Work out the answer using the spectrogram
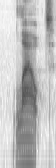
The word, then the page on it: lout: American English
